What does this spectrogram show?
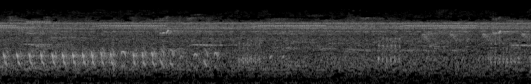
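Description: Outdoor nature ambience of birdsong: a rapid trill of short repeated notes, about ten a second, for the first two seconds, then scattered brief chirps over a steady high hiss like insects.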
